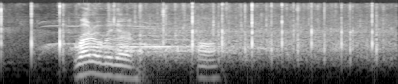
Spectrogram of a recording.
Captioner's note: applause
